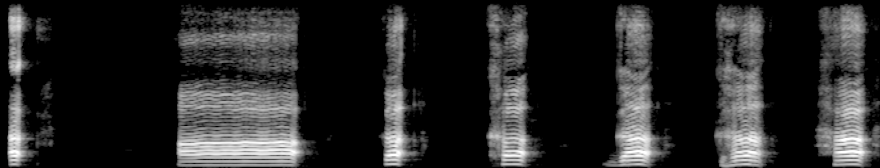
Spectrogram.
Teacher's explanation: ಇದು ನಾಲಿಗೆನು ಬಳಸಲ್ಲ ಇಲ್ಲಿ ನಾವು ಹಲ್ಲು ನಾಲಿಗೆ ಹೋಗಿ ಹಲ್ಲುಗೂ ತಗಲಲ್ಲ ಯಾವ ಕಡೆನೂ ಅಲ್ಲಾಡಲ್ಲ ಬರಿ ಶಬ್ದ ಮಾತ್ರ ಗಂಟಲಿನಿಂದಾನೆ ಬರುತ್ತೆ ಅಂದ್ರೆ ಕೊರಳಿನಿಂದ ಬರ್ತಾ ಇರುತ್ತೆ ಅದು ಅಂತಹ ಶಬ್ದಗಳಿಗೆ ಕಂಠ್ಯ ಶಬ್ದಗಳು ಅಂತ ಹೇಳ್ತಿವಿ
